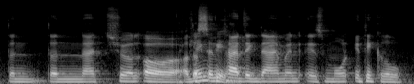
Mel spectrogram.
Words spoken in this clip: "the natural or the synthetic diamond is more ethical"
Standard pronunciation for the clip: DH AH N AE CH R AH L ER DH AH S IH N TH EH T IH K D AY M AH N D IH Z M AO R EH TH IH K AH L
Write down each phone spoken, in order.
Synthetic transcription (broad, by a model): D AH N AE CH R AH L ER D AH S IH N T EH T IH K D AY M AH N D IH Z M AO R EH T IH K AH L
